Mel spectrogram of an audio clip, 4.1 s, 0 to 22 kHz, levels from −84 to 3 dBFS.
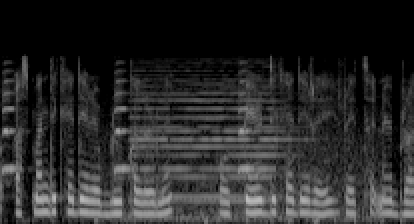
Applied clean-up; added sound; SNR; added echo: none; Motor vehicle (road) + Bowed string instrument; 9 dB; none.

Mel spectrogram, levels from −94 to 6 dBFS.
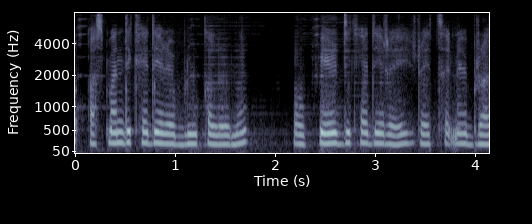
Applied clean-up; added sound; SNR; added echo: neural separator model SepFormer DNS4.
